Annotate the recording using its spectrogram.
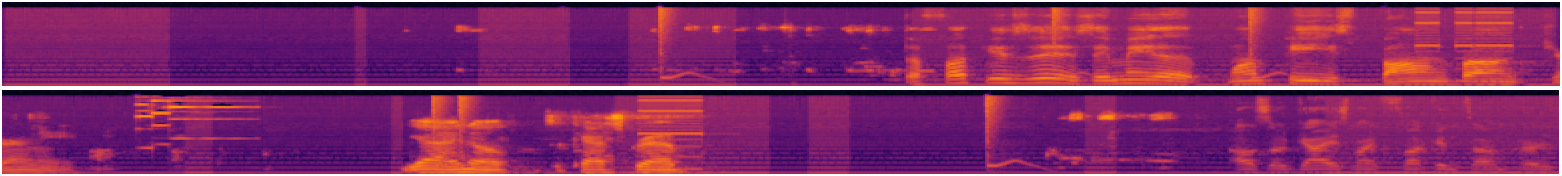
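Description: Quiet electronic game music plays steadily.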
